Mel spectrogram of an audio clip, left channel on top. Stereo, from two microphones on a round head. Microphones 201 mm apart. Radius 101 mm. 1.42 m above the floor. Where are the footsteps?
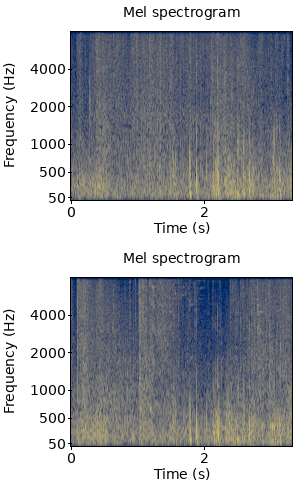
40° left (ahead or behind); by 3.2 s 35° left (ahead or behind).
